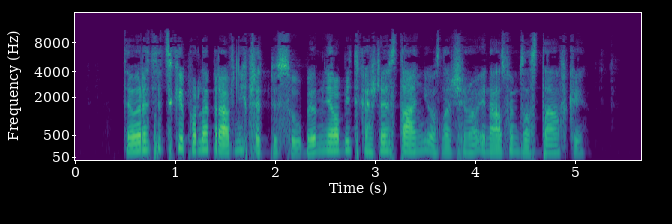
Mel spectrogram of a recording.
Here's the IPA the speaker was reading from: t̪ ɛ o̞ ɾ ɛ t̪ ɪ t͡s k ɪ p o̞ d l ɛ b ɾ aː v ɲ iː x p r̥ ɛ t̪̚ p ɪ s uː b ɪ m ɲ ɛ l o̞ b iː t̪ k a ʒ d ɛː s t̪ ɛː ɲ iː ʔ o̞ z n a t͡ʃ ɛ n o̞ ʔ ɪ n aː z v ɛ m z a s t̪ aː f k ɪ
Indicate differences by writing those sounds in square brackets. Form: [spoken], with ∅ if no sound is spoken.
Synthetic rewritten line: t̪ ɛ o̞ ɾ ɛ t̪ ɪ t͡s k ɪ p o̞ d l ɛ [p] ɾ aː v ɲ iː x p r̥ ɛ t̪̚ p ɪ s uː b ɪ m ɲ ɛ l o̞ b iː t̪ k a ʒ d ɛː s t̪ [aː] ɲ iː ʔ o̞ z n a t͡ʃ ɛ n o̞ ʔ ɪ n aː z v ɛ m z a s t̪ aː f k ɪ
